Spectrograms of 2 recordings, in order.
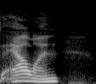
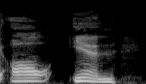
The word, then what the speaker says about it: Allin: And so he named me what I used to say was Alan, but is really All In. It's spelled A-L-L-I-N, Alan, or All In if you pronounce it correctly.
